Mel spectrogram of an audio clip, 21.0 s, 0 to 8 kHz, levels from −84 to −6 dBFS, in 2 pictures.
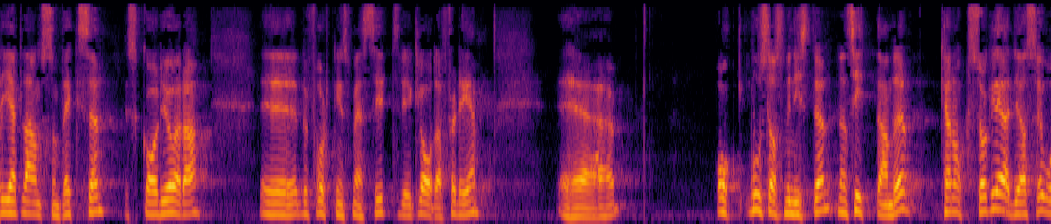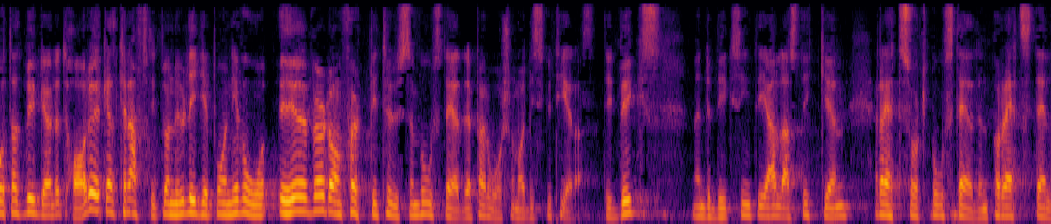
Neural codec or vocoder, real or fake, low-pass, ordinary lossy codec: codec, 16 kHz, 0.8 kbps, ZipCodec; fake; 7.2 kHz; MP3, 32 kbps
